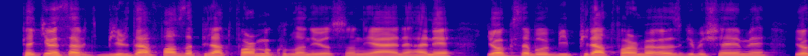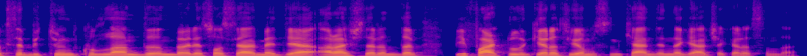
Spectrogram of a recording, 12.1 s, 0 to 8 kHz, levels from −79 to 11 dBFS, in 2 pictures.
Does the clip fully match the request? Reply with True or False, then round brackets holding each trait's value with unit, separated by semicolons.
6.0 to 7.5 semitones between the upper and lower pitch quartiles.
False (4.1 semitones)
